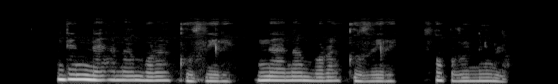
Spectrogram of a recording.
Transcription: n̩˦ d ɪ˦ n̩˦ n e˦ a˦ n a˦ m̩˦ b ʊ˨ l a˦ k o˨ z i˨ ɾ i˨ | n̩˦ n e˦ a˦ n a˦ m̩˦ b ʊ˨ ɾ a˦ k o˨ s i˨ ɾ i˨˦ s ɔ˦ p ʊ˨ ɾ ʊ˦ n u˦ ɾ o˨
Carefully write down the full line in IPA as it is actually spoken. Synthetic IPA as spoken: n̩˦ d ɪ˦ n̩˦ n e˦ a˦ n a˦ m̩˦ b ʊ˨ ɾ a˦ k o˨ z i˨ ɾ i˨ | n̩˦ n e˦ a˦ n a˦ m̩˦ b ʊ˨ ɾ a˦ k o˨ z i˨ ɾ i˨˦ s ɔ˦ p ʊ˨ ɾ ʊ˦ n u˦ l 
